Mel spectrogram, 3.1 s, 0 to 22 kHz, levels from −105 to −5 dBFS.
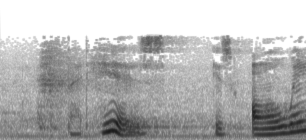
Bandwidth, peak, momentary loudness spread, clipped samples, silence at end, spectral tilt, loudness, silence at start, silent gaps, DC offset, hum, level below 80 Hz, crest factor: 8 kHz; -8 dBFS; 16 LU; under 0.1%; 0 s; -5.5 dB/octave; -26 LUFS; 0.1 s; none; under 0.1%; none; -62 dBFS; 18 dB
